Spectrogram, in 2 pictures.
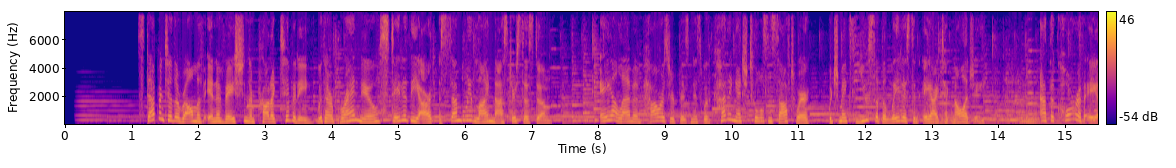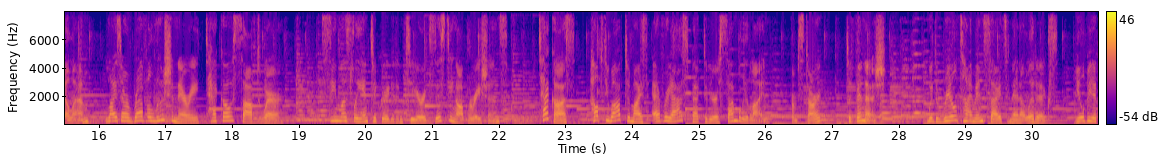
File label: canadian female voiceover corporate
